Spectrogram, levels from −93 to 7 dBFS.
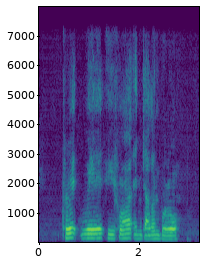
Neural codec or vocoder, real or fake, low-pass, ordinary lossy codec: codec, 16 kHz, 4 kbps, FreqCodec, smaller model; fake; 7.2 kHz; none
